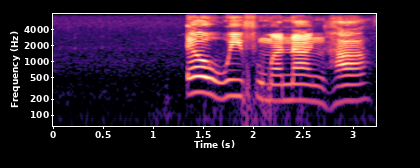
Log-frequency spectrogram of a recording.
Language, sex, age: Southern Sotho, male, 21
